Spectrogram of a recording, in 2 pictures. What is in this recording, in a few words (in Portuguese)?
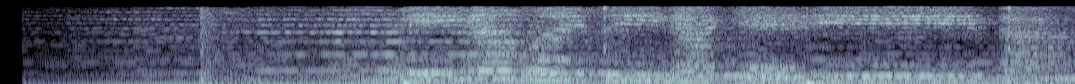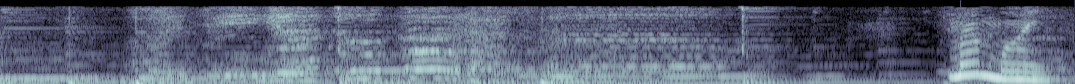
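MÃE VOZ INFANTIL, Masculino; Dia das Mães; Telemensagens 2017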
